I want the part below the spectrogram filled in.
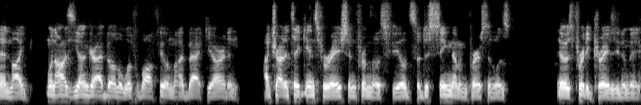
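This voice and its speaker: A man talks very fast in a flat monotone at a fairly low pitch. The background is quiet. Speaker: amateur wiffle ball pitcher. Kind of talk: interview.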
